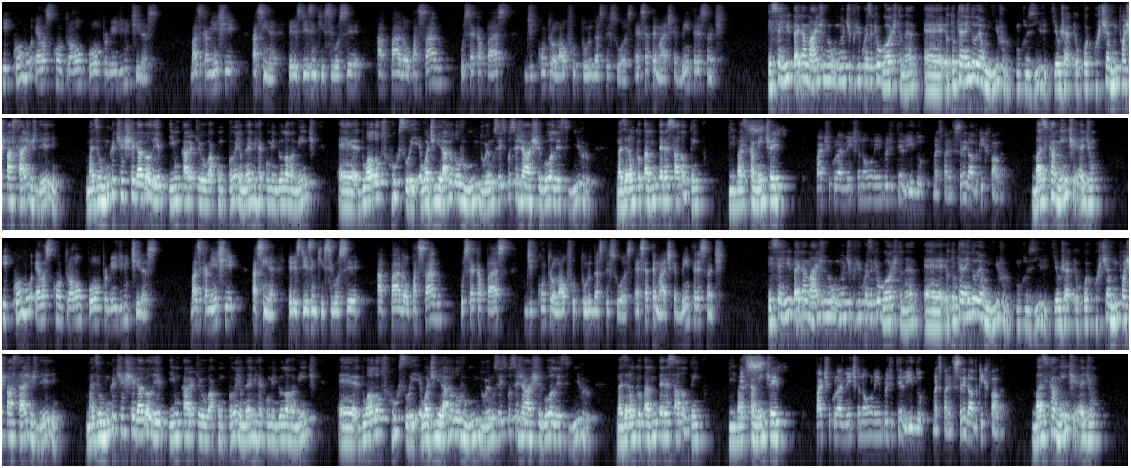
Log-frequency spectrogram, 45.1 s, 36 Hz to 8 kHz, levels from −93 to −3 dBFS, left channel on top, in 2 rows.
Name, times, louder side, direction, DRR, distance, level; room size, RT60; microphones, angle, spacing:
voice 1, 0.0-3.1 3.8-4.7 5.0-7.1 7.5-8.8 9.2-10.1 10.4-14.4 37.3-38.1 38.8-42.6, right 5 dB, 60° right, 0.4 m, -29 dB
voice 2, 15.3-23.6 24.2-28.7 29.3-34.3 34.8-36.5 37.1-38.1 43.1-44.4, left 1 dB, 35° left, 0.6 m, -22 dB
3.8 x 2.2 x 4.5 m
head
